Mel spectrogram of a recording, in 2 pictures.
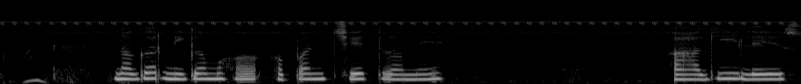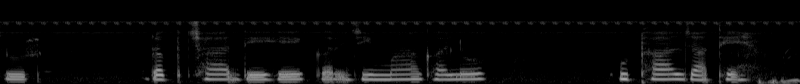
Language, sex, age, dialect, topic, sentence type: Chhattisgarhi, female, 18-24, Northern/Bhandar, banking, statement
